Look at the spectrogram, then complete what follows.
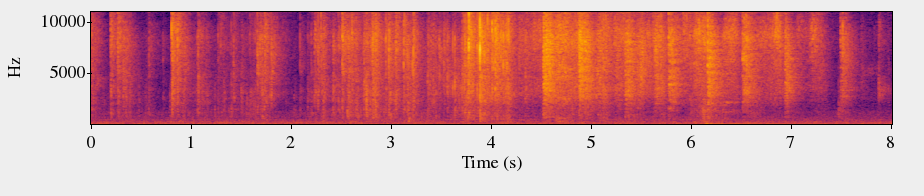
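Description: Rustling and scattered light clicks from a plastic bag of shredded cheese being handled and closed, over a steady low hum.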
